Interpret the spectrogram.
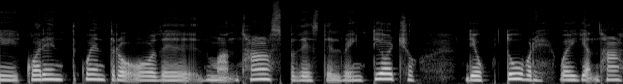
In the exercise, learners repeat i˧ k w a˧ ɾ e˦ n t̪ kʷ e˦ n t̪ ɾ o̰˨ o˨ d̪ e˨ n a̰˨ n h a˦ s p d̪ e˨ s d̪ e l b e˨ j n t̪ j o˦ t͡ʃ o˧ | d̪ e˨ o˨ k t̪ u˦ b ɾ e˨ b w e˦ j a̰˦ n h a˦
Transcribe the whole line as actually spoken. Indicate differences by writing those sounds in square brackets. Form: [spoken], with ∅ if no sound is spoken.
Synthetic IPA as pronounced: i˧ k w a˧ ɾ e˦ n t̪ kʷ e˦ n t̪ ɾ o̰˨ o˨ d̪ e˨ [m] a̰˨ n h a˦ s p d̪ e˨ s d̪ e l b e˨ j n t̪ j o˦ t͡ʃ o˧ | d̪ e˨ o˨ k t̪ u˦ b ɾ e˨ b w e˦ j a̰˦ n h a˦

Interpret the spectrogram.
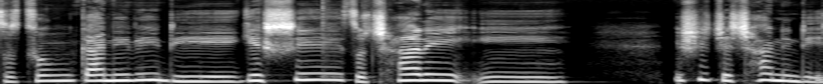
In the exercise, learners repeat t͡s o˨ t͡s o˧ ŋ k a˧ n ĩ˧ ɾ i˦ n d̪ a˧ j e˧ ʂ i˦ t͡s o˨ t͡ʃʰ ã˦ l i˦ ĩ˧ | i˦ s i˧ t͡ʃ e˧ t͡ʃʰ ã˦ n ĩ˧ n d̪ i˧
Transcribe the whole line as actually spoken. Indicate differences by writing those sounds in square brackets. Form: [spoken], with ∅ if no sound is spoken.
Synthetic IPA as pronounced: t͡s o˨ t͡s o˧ ŋ k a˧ n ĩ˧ ɾ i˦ n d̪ [i˧] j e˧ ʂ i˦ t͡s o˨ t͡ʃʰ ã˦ [ɾ] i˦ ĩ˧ | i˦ [ʃ] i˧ t͡ʃ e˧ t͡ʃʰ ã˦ n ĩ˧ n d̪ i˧

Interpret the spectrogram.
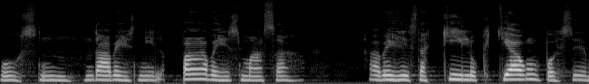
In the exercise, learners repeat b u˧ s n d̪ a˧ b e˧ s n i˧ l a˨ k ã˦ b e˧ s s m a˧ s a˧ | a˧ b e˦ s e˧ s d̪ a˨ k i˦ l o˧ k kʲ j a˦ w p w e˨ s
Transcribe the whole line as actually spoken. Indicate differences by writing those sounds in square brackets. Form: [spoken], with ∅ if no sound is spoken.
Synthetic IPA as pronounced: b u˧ s n d̪ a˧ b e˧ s n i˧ l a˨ [p] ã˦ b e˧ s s m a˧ s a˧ | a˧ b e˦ s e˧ s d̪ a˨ k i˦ l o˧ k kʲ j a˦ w p w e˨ s

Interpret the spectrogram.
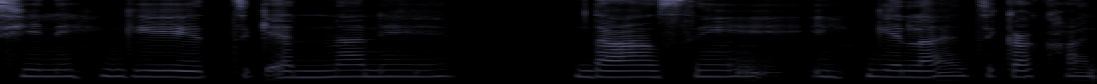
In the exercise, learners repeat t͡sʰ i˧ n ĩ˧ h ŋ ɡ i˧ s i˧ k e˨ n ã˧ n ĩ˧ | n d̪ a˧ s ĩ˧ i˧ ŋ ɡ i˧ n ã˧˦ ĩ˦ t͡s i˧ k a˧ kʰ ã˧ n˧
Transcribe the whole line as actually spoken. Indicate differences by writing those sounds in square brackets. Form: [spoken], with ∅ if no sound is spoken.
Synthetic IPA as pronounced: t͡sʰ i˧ n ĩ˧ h ŋ ɡ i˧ [t͡s] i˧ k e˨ n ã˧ n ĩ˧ | n d̪ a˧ s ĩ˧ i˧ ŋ ɡ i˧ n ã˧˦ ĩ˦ t͡s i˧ k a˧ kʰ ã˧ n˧

